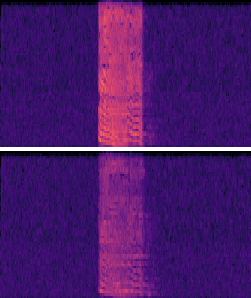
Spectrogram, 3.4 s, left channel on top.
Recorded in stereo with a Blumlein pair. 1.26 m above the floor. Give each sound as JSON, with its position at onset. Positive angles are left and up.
{"t": 1.3, "sound": "a cupboard door", "azimuth_deg": 40, "distance_m": 1.1}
